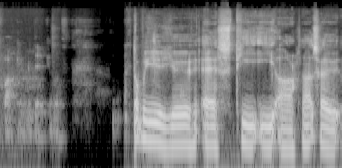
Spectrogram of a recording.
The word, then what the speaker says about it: Worcestershire: Yeah, but it's Worcestershire. Right? Worcestershire. Worcester. It's fucking ridiculous. Wuster. That's how it's spelled.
